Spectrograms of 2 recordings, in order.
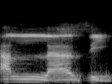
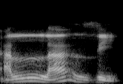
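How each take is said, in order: First: Said in the usual way. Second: আল্লাযী slowly, the doubled ল্ল held and pressed; doubled lam demo. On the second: Shown as a demonstration. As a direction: lean into the tashdid of আল্লাযী, slow. (আল্লাযী ধীরে, ল্ল তাসদিদ চেপে) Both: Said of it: "তাসদিদওয়ালা হরফকে দুই করা যায় না".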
